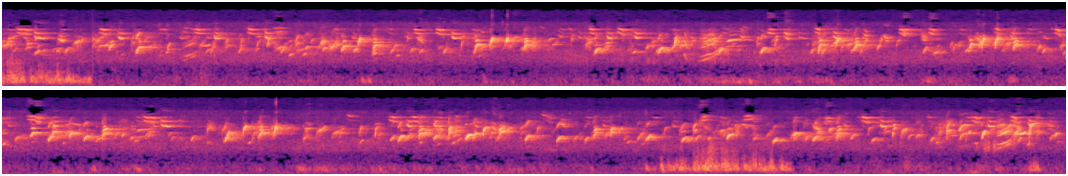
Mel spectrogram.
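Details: Goldfinch chicks babbling, a subsong played to stimulate goldfinches to sing: a continuous dense high twittering of quick chirps, trills and buzzy notes without pause, with soft low muffled thumps at the start and near the end.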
